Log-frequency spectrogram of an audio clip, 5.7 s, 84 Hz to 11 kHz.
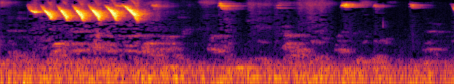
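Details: Canary giving classic Belgian-style song, 2021: a quick series of six bright descending sweeps, then scattered brief high whistled chirps and a soft low background rumble.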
